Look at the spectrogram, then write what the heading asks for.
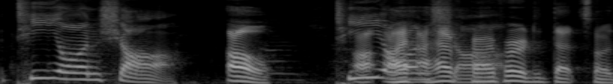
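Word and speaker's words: Tian Xia: It's pronounced Tion Shah.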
